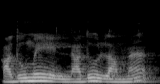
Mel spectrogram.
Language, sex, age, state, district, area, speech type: Tamil, male, 18-30, Tamil Nadu, Coimbatore, rural, spontaneous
